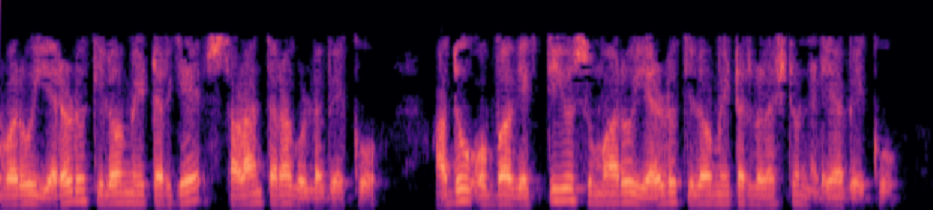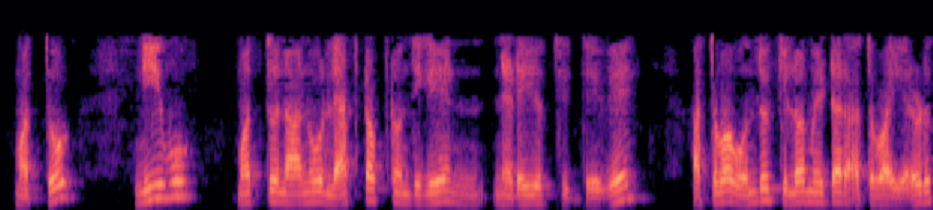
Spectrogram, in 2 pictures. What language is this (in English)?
Kannada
